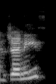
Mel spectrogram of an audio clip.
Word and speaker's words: Janice: and this is a janiece rhymes with i always i always point and i don't know which way it's going rhymes with denise producer and founder of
